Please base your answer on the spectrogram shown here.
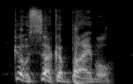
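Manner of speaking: acted vicious cartoonish voice. Recapping a scene, speaker quotes Homer's reply to Flanders, retelling it with vitriol. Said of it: "He says it with such vitriol too".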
